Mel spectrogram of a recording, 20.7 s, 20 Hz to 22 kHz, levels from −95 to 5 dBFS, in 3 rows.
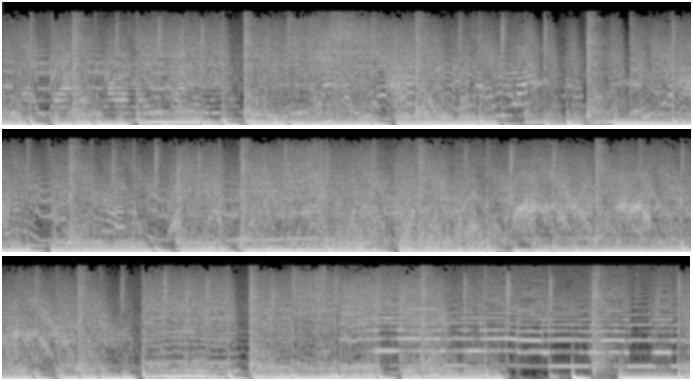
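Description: The audio carries a block size mismatch (padded) from 10.08 to 11.99 s. Each block read at the next stage is only partly filled, and the remainder is zero-padded, so a brief silent gap lands in every block. That produces a buzz at about 93.8 Hz, which fits 512-sample reads at 48 kHz with roughly 480 samples written per block. Playback in this stretch runs at 0.938 of normal speed while the timbre stays.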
